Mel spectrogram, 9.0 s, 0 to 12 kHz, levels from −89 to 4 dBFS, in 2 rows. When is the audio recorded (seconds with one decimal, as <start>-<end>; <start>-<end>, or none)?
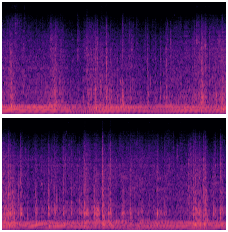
0.0-9.0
